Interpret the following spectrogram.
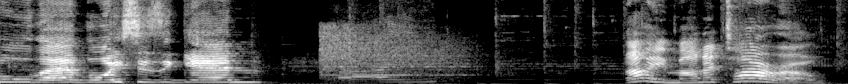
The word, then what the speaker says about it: Monotaro: I'm Monotaro. No matter how you read it or spell it or say it, it's Monotaro.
